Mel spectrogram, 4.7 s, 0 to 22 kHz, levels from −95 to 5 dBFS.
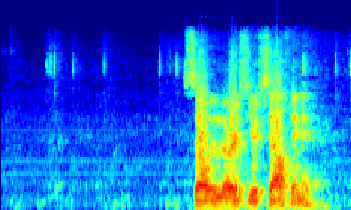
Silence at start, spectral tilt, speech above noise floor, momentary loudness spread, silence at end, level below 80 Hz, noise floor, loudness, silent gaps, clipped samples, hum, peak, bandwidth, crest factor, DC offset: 2.5 s; -6 dB/octave; 45 dB; 13 LU; 0.45 s; -50 dBFS; -55 dBFS; -11 LUFS; none; under 0.1%; none; 0 dBFS; 12.5 kHz; 14 dB; under 0.1%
